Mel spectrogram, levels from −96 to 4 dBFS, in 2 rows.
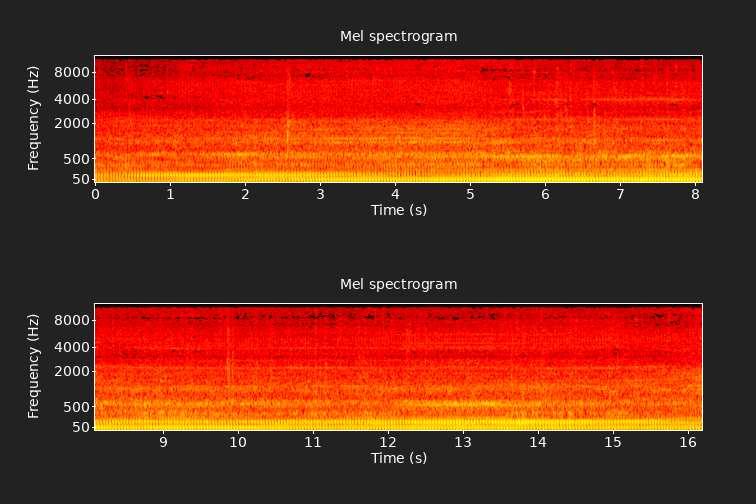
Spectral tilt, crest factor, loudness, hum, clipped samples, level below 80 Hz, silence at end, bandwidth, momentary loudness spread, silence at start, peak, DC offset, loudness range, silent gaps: -5.5 dB/octave; 14 dB; -27 LUFS; none; under 0.1%; -30 dBFS; 0 s; 11.5 kHz; 3 LU; 0 s; -12 dBFS; under 0.1%; 2 LU; none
